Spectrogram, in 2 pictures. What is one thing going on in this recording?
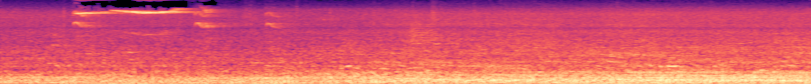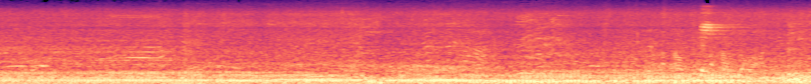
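An infant macaque squeaks in high, thin cries.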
